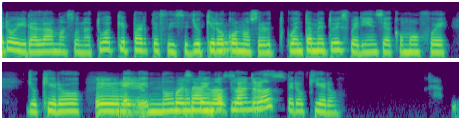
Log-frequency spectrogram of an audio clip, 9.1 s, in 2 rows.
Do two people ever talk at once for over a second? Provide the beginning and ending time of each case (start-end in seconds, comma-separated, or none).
5.8-7.4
